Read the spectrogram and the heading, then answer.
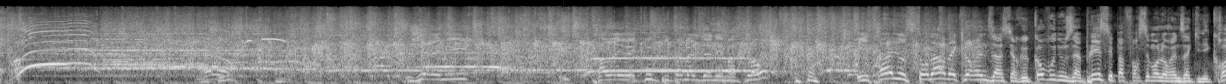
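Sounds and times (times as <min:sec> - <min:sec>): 
cheering and high whoops: 0:00.0 - 0:08.9
audience applause: 0:00.0 - 0:10.0
speech: 0:07.4 - 0:12.2.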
